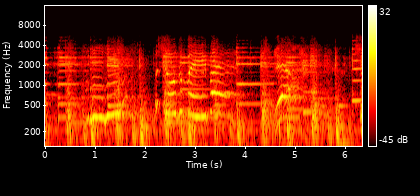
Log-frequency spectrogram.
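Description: Rockabilly song: a man singing over a rock-and-roll band with guitar.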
